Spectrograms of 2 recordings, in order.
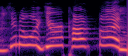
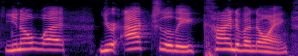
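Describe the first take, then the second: First: High-pitched, playful approval; charmed at first. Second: Retold annoyance in an everyday pitch; fed-up. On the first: Retold or imitated. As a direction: give him a light, high-voiced thumbs-up. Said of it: "And at first I was like". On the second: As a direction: tell him off, voice kept down. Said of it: "after a couple times of him interrupting".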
